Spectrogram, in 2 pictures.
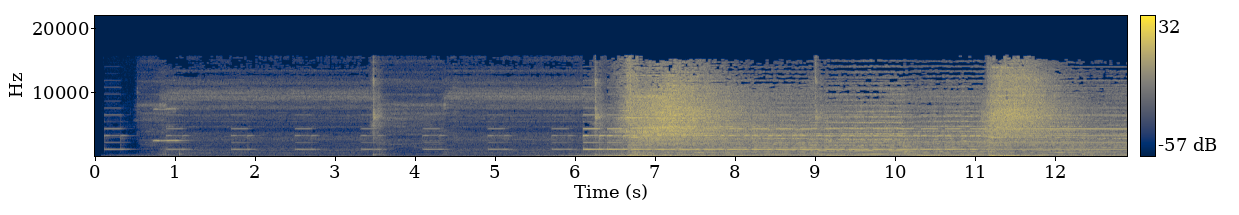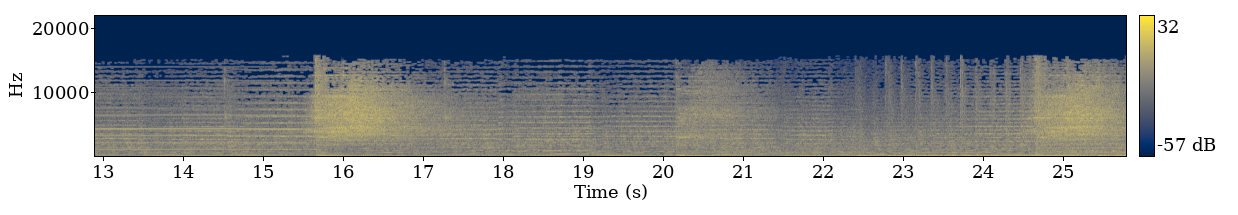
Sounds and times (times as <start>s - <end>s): Music: 5.5s - 25.7s.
